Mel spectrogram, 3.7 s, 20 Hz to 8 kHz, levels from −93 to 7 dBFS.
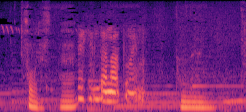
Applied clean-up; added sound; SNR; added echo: none; none; none; none.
